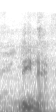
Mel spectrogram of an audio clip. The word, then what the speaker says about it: Lena: Miss Layla, there she is, all the way from Bulgaria. Greatest braider on the Paphos Promenade. My pronunciation is terrible. Lena.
